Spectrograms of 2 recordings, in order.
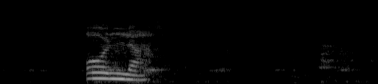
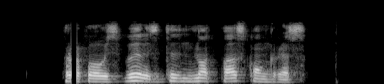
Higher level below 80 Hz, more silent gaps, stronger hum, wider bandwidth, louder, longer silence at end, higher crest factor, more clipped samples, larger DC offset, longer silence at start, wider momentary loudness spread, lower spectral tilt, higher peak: second, -80 dBFS vs -56 dBFS; neither; neither; about the same, 7.8 kHz vs 7.8 kHz; second, -33 LUFS vs -16 LUFS; second, 0.55 s vs 0.8 s; about the same, 18 dB vs 14 dB; neither; neither; first, 0.85 s vs 0.65 s; first, 19 LU vs 7 LU; about the same, -5.5 dB/octave vs -5 dB/octave; second, -20 dBFS vs -2 dBFS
